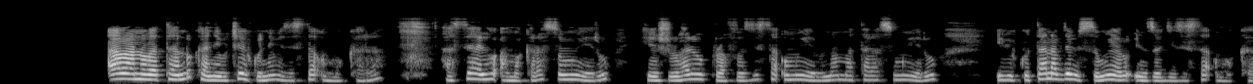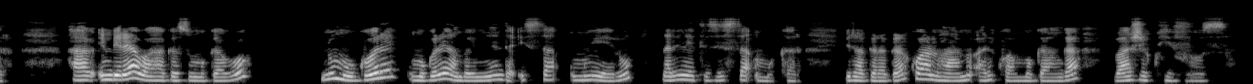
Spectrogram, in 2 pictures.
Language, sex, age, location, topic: Kinyarwanda, female, 25-35, Kigali, government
